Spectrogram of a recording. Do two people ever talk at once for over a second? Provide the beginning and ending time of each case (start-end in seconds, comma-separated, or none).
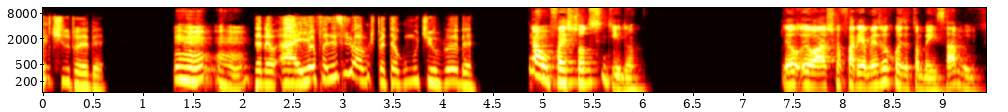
none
